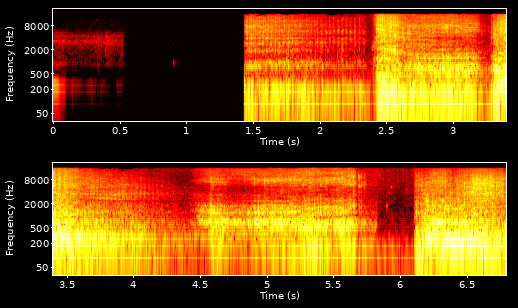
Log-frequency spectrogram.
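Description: Tiger roaring: a series of loud, rough roars that start about a second and a half in, with short breaks between them.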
